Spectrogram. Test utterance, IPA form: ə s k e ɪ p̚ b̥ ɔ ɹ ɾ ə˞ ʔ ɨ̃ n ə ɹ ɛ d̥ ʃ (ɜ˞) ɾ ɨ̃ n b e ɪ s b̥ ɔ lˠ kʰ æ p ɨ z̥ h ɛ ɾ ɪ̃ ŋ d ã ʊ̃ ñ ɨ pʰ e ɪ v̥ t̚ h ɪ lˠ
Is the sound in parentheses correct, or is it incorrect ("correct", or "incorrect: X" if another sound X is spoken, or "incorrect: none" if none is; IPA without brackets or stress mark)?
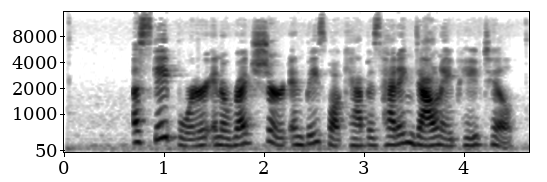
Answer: correct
